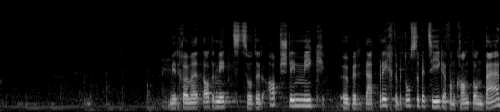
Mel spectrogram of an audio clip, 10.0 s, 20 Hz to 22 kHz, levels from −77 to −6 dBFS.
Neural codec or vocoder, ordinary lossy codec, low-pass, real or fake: none; none; 10.8 kHz; real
